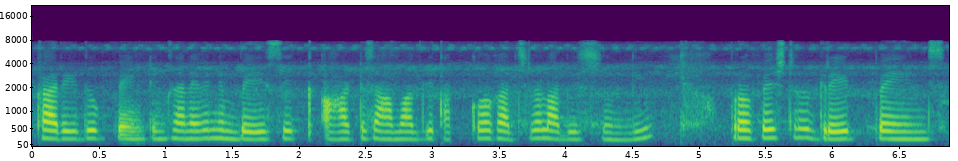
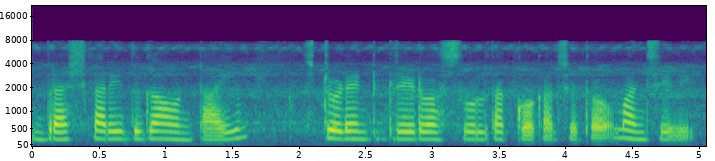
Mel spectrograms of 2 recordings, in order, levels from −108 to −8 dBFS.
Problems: constant background noise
